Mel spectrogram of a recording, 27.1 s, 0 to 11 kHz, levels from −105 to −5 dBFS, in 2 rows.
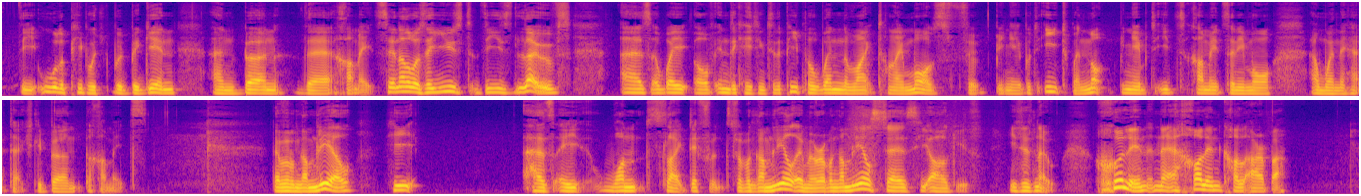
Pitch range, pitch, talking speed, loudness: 110-130 Hz, 120 Hz, 155 wpm, -19 LUFS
